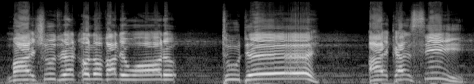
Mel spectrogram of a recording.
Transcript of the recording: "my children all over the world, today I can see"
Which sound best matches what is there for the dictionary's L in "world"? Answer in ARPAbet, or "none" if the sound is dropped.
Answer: none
